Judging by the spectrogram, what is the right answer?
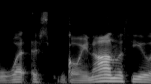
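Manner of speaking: normal talking voice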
